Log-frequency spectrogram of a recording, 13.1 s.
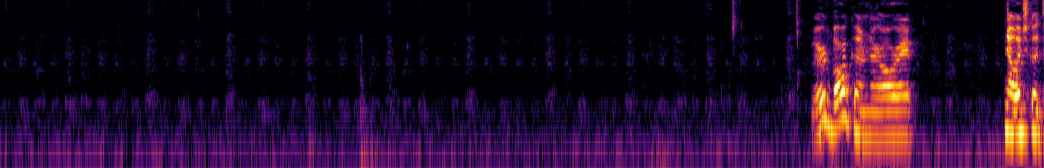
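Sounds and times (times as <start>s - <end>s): mouth chewing clicks: 9.0s - 10.1s.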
